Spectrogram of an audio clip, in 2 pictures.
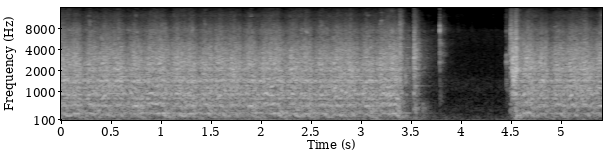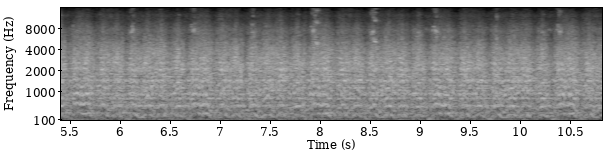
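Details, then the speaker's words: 1986 Chevy 1-ton dually, swapped 6.2L Detroit diesel, abandoned 22 years, driver-side injectors dry: starter churns steadily, pauses, cranks again without catching; cranking no-start, no fuel delivery. "this side is where we were having all the fuel issues so it is pretty wet over here we'll crank it over a few times and then see if we start getting any wetness over here"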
